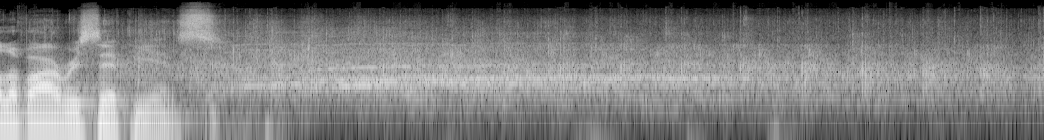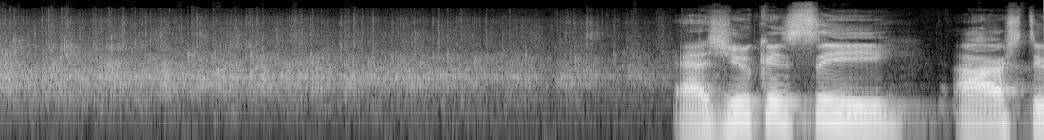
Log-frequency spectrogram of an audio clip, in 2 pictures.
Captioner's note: applause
